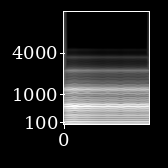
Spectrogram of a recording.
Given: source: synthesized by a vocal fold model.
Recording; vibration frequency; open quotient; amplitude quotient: sustained vowel; 70 Hz; 0.4; 1.2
